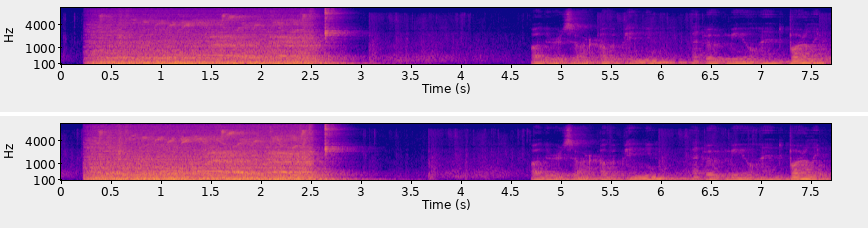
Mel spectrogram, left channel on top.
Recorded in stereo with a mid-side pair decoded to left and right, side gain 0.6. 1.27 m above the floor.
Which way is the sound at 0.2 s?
65° right.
